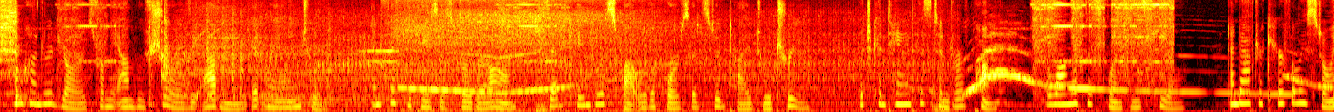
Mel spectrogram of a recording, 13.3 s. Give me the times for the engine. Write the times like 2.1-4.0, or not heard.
0.0-9.7.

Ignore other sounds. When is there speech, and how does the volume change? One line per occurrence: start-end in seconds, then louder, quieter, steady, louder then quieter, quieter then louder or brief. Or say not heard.
0.1-13.2 steady.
